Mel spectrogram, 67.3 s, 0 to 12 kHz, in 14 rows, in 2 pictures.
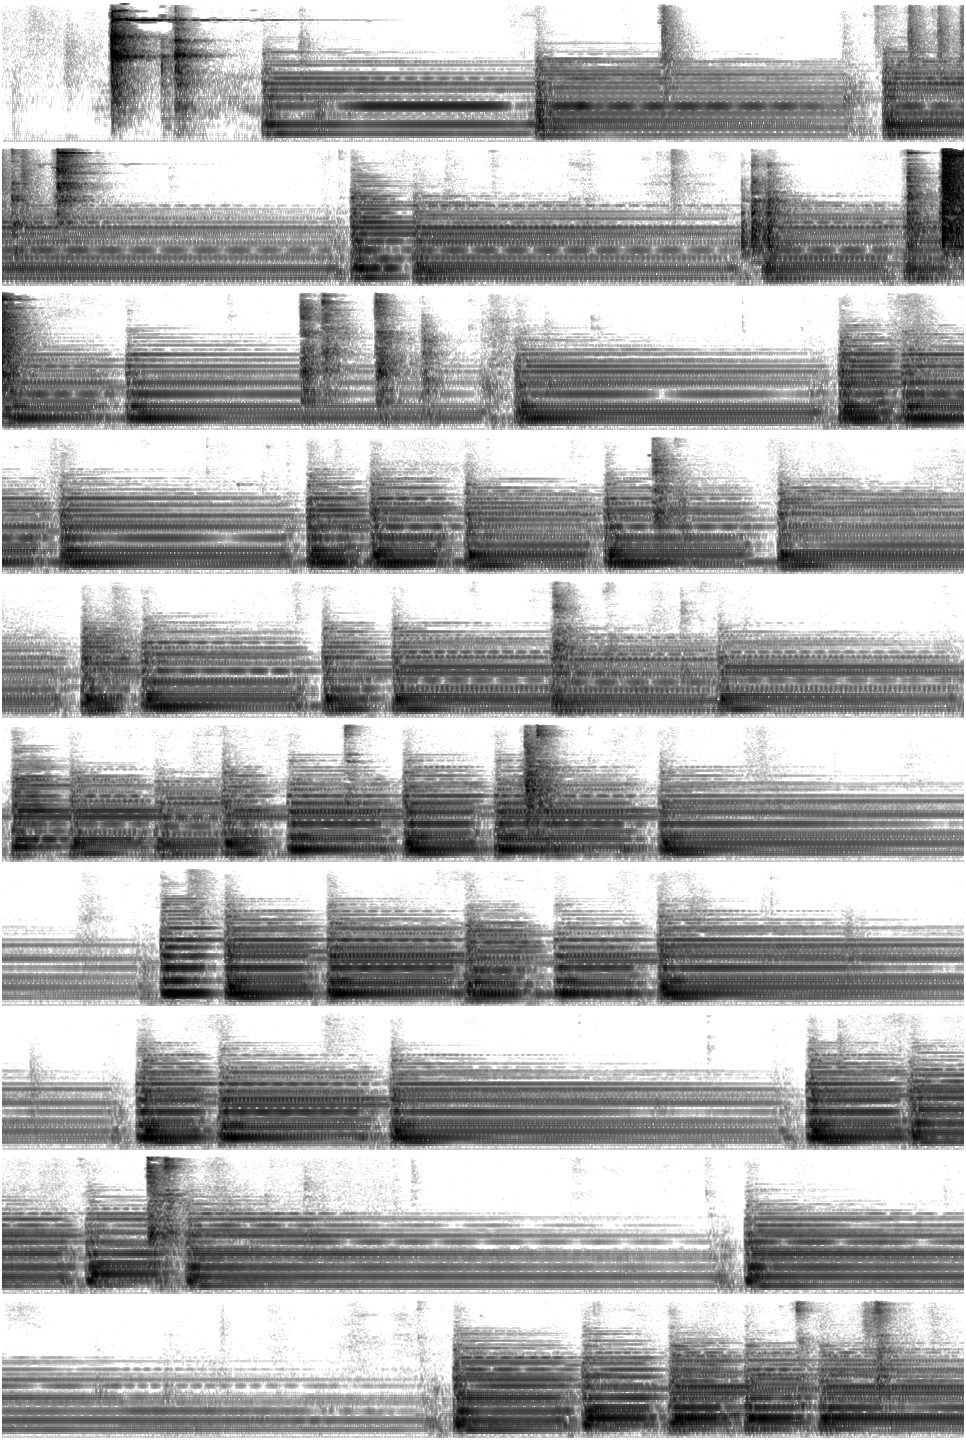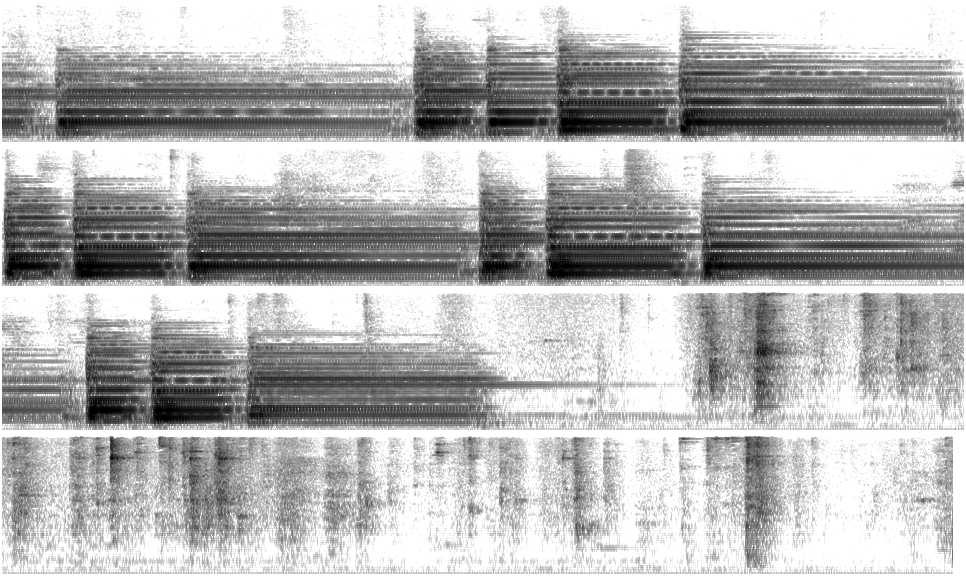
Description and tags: Piano Tuner 1
Piano Tuner
recorded on a Sony PCM D50
xy pattern
Piano, Tuner, Upright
